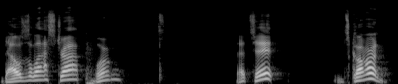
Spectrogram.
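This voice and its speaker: A man's voice: high voice, lively intonation, slow pace, no echo, pitched above the performer's own voice. A man acting out a wistful farewell ride on the last gasoline in a comedy skit, sentimental and repetitive. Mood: fretful, fading.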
